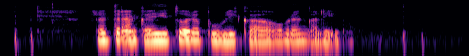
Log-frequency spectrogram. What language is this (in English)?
Galician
